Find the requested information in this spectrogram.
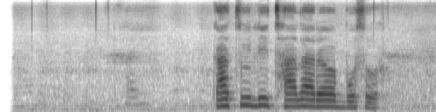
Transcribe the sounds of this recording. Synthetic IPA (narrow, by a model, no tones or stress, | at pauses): kʼat͡sʼulɪtʰalaɾɛɔbʊso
